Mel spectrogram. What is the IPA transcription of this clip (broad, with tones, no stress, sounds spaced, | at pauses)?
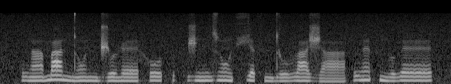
ð ã˨ m a˦ n d õ˨ n d͡ʒ ʊ˨ ɳ ɛː˨ h o˦ θ | ʒ ĩ˨ z õ˦˨ ç ɛ˦˨ θ n d ʊː˨ β a˦ ʒ a˨ | ð ɛ̃˦ θ ɲ ʊ˨ ð ɛː˦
